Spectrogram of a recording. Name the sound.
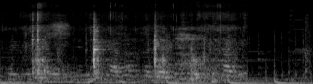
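frying egg fried rice in a pan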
